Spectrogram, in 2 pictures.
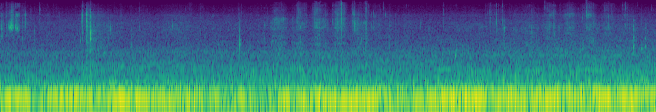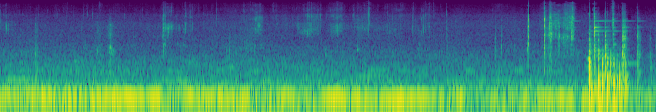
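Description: A fillet knife works along a cero mackerel fillet on a plastic cutting board, skinning it, with faint scrapes over a steady low hum. Near the end a duck quacks loudly.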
